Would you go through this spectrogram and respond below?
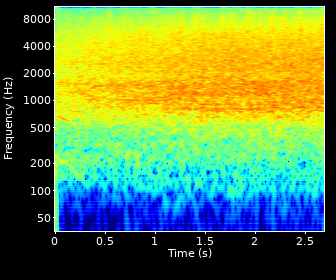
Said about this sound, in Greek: Δείτε ποιοι χειροκροτάνε.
